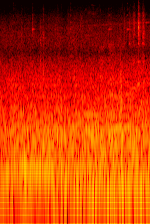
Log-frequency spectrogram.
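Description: Steady low drone of a coach bus's engine heard from inside the passenger cabin, with a constant hum tone.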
